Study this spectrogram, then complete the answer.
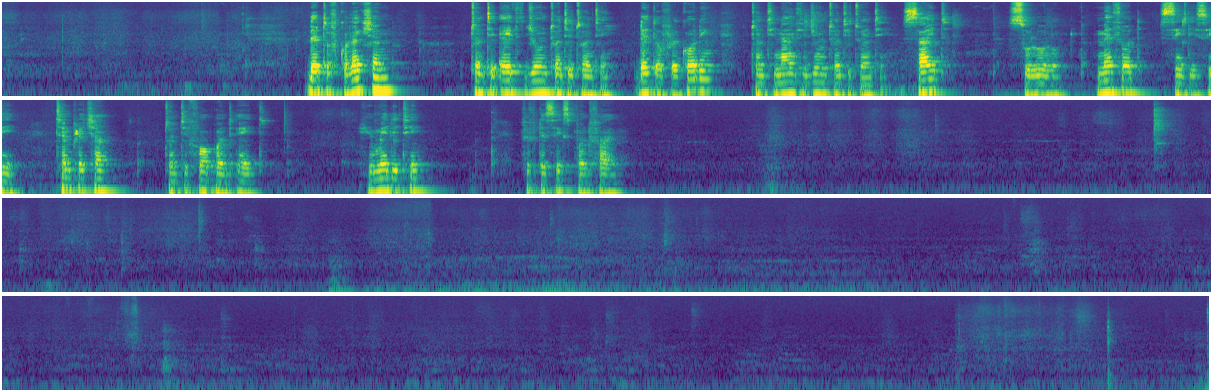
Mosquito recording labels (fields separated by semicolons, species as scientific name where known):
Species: no mosquito; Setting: cup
